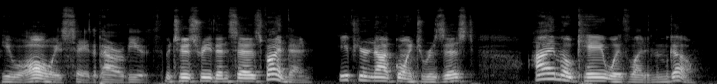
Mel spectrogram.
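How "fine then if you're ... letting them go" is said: plain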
